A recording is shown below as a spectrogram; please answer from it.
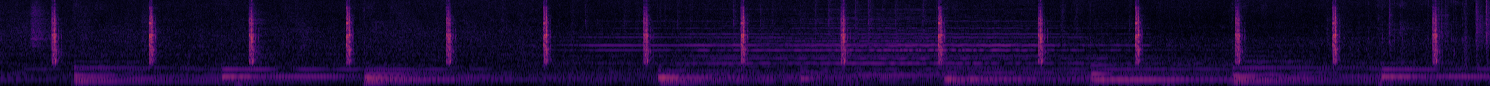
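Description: A clock ticking steadily about once a second over soft background music of sustained chords that change every few seconds.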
